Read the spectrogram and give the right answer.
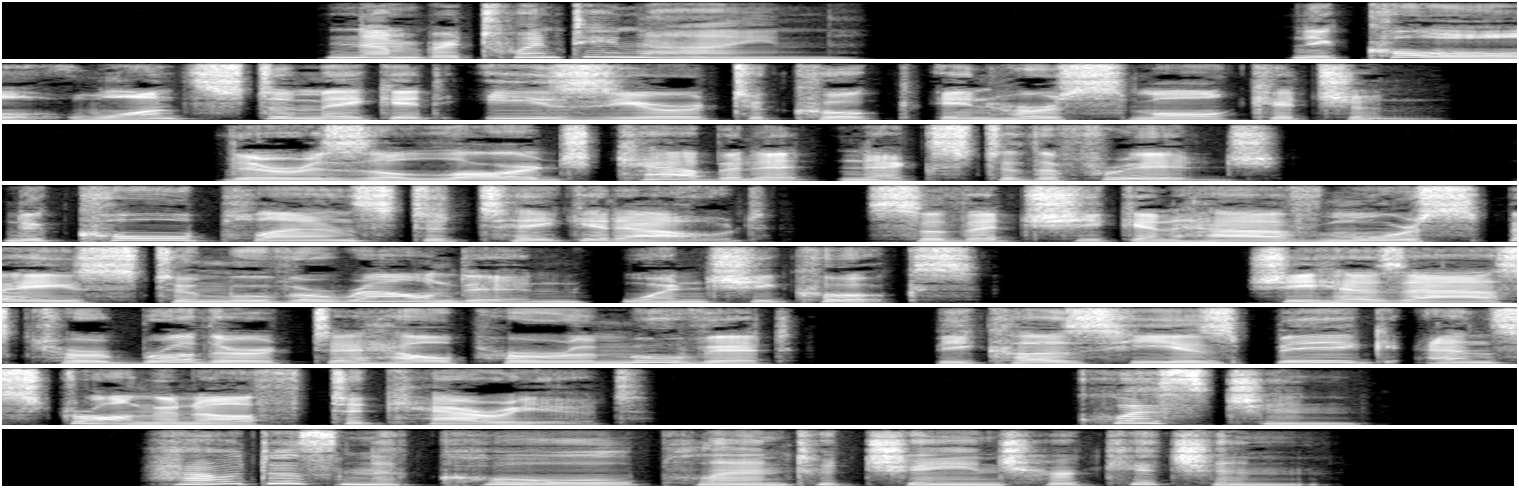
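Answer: By removing the large cabinet next to the fridge.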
